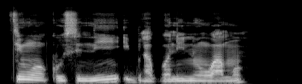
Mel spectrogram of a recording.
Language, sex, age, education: Yoruba, male, 15-29, tertiary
